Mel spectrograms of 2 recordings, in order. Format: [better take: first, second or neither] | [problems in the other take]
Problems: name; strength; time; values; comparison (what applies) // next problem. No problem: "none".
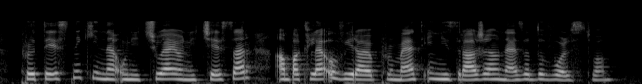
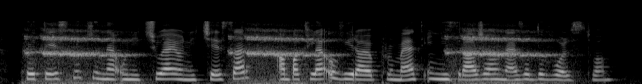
first | background sound (Car); 6 dB below the speech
